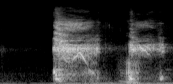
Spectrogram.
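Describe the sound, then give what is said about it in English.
Two harsh, chesty coughs from a person with allergies, loud, the first starting abruptly after a moment of quiet and the second following a short pause, with a raspy, throaty edge. “Just gonna cough some lung tissue up.”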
